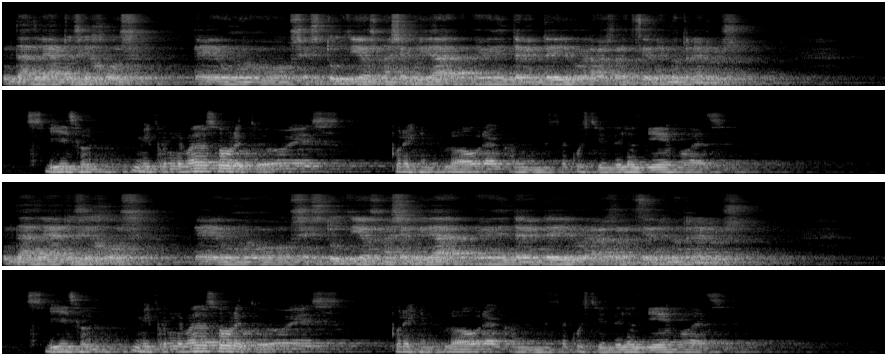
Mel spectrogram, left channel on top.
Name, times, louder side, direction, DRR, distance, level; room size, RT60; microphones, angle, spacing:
voice 1, 0.0-1.4 1.9-7.4, left 1 dB, 35° left, -6 dB, 4.3 m, -24 dB
voice 2, 9.1-12.2 12.8-14.3 14.6-16.1, left 1 dB, 5° left, 5 dB, 0.7 m, -26 dB
9.9 x 9.1 x 8.8 m, 2.2 s
head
